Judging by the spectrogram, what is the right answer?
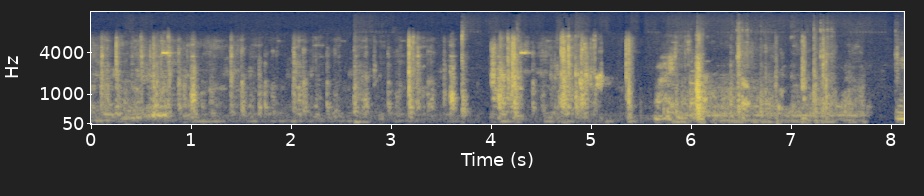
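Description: A home sewing machine runs in short bursts while back-stitching a patchwork pillow, its rapid mechanical whir under ongoing conversational speech that dominates the scene.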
